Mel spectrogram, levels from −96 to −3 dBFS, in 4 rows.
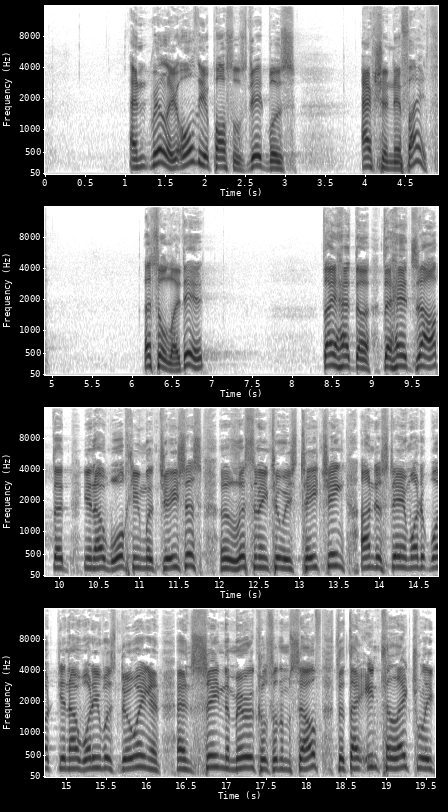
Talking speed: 150 wpm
